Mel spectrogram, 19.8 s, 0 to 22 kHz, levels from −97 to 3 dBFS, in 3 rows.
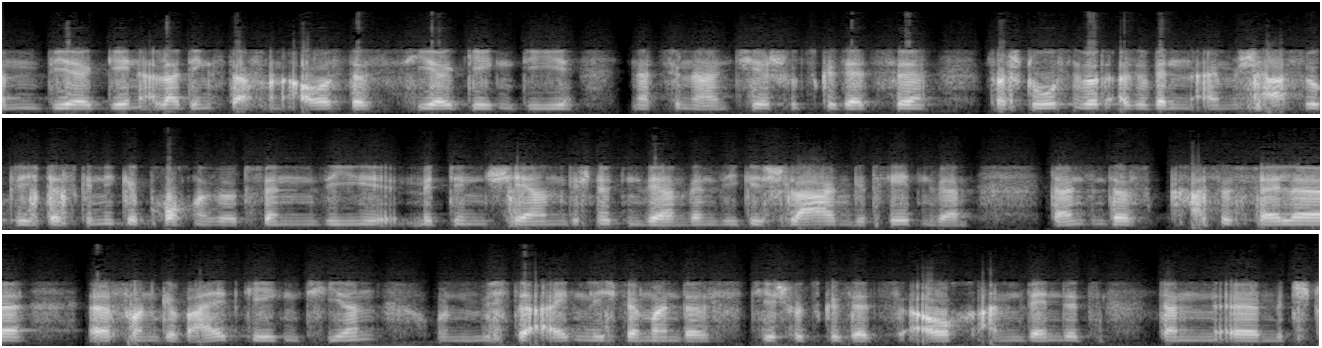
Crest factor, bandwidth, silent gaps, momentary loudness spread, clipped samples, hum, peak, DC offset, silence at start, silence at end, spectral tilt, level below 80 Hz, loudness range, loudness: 20 dB; 14 kHz; none; 9 LU; under 0.1%; none; -2 dBFS; under 0.1%; 0 s; 0 s; -4.5 dB/octave; -70 dBFS; 2 LU; -20 LUFS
